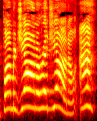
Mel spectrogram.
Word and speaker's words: Parmigiano Reggiano: Parmigiano Reggiano. Yes. Thank you. I get a star for great pronunciation.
